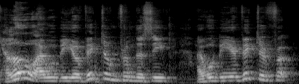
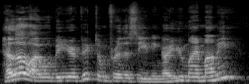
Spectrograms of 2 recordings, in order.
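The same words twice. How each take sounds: First: Halting, tripping over the words; botched first try; stumbling slow take. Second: Rattled off quickly; quick clean retake; fast delivery. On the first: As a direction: fumble the line at normal speed. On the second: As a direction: fire the whole line off fast. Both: Shown as a demonstration. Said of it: "I can't do this really quick".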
